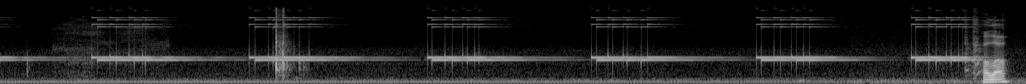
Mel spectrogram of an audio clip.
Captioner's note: phone ringing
